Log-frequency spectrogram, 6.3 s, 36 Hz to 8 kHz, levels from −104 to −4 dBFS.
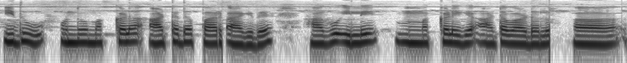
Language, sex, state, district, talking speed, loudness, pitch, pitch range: Kannada, female, Karnataka, Mysore, 85 wpm, -22 LUFS, 205 Hz, 195-220 Hz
